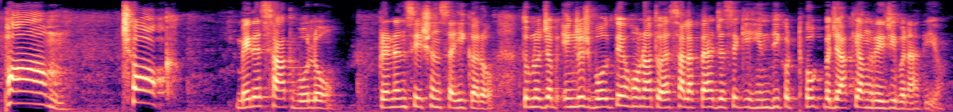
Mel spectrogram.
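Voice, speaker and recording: A woman teaching English spelling and pronunciation in Hindi, repeating example words and scolding her students about how they pronounce them. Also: a little high.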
